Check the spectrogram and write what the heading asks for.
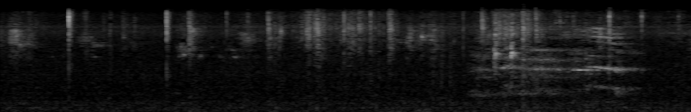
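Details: Caged peach-faced lovebirds chirping: sharp clicks and brief high chirps early on, then a burst of overlapping warbled, harmonic chatter toward the end, with soft cage rustling throughout.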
